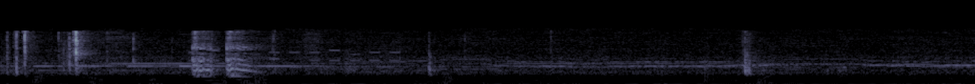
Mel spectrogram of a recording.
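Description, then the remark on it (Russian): A telephone number is dialed to call a plumber: a few short clicks and keypad beeps over a thin, narrow-band line hum, with faint background murmur, fairly quiet throughout. “Минутку, подождите, пожалуйста, я сантехнику позвоню и вернусь к вам.”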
